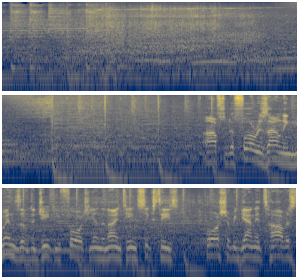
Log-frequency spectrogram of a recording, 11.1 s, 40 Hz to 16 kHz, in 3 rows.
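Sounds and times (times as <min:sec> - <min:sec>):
deep loud engine: 0:00.0 - 0:10.2
background music: 0:00.0 - 0:11.0
racing car engine: 0:00.0 - 0:11.0.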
